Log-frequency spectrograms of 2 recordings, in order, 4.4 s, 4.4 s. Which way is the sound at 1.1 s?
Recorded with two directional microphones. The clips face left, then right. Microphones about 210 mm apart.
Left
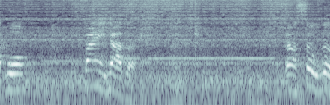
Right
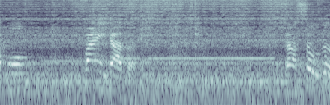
35° left (ahead or behind).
